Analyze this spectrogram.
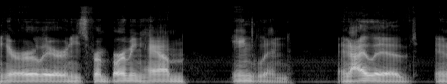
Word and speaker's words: Birmingham: Spelled the same way. said completely different. Completely different. You say Birmingham for the England one, right? And for the Alabama one, it is Birmingham. Okay. It's all one big word. Birmingham is how you say it in Alabama.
